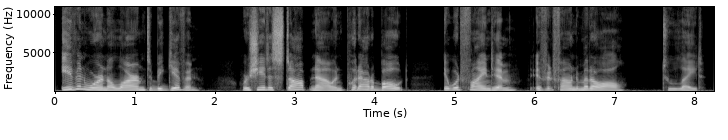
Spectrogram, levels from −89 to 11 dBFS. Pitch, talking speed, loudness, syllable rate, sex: 190 Hz, 210 wpm, -18 LUFS, 5.2 syllables/s, female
